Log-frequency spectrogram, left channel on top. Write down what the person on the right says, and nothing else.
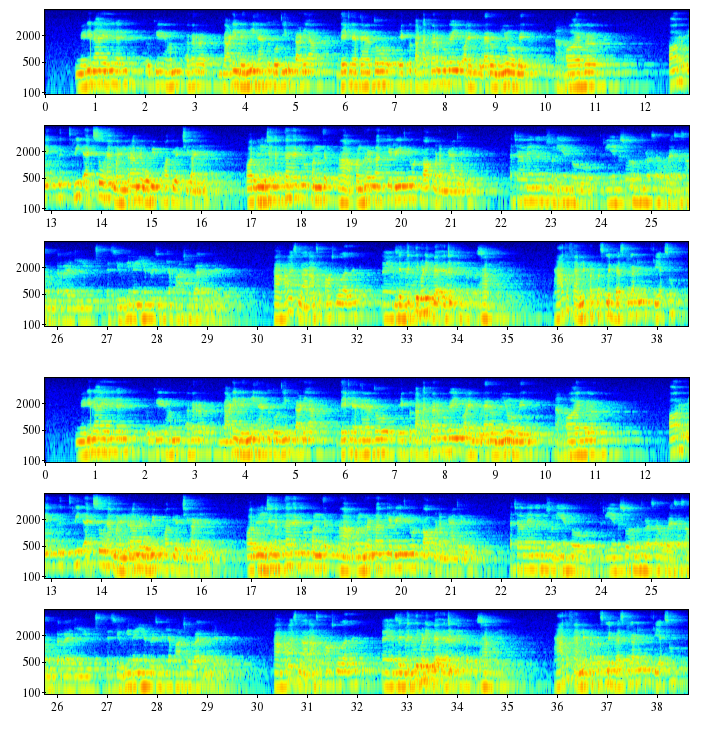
हाँ हाँ
थ्री
एक्स
अच्छा नहीं नहीं तो सुनिए तो थ्री एक्सो हमें थोड़ा सा वो ऐसा साउंड कर रहा है कि एसयूवी नहीं है तो इसमें क्या पांच लोग आ जाएंगे
नहीं असल
में ना
मैं थोड़ा
फैमिली
पर्पस
से भी चाहिए थी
